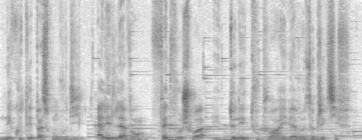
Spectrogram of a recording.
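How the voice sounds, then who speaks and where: Music plays in the background as a man with a high pitch talks at a fairly quick pace. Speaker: lawyer and legal digital consultant. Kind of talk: casual talk to camera.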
